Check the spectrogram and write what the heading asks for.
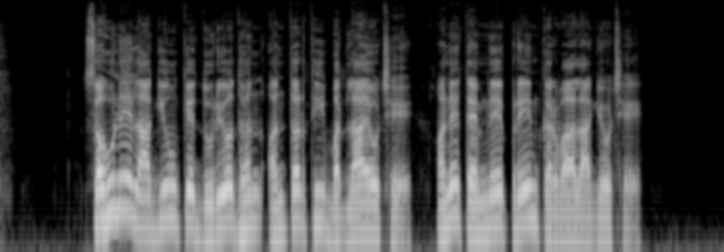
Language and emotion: Gujarati, neutral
